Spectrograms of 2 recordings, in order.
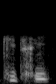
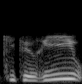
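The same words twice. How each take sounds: First: The name is said quickly with syllables run together. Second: Every syllable of the name is fully pronounced. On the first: "ou de manière plus rapide" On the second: "comme on le prononce souvent dans le sud-ouest, en prononçant chaque syllabe"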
